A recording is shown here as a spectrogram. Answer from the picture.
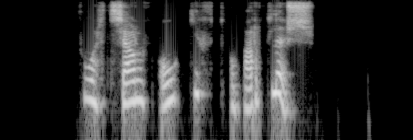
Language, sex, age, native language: Icelandic, female, 30-39, Icelandic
